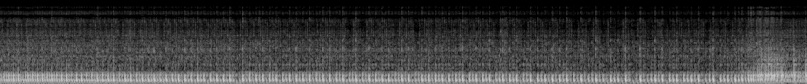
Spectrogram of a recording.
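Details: Johnson 9.9 outboard (kicker motor) running in a tank after a carb kit rebuild and new plugs gapped to spec: steady fast putter around three pulses a second, unbroken with slight mixture hunting; clean normal idle.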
